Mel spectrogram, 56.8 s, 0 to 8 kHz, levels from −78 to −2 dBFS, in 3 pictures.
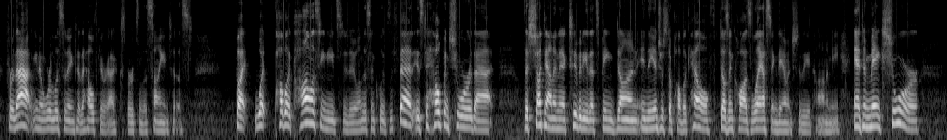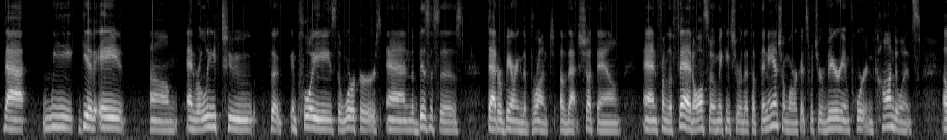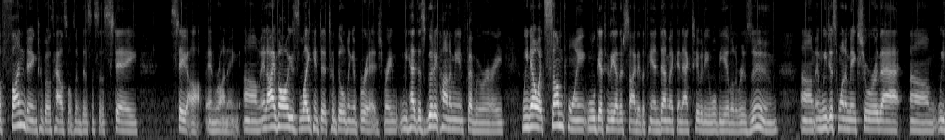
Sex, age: female, 50-69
